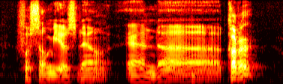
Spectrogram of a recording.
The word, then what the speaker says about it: Qatar: some years now and Qatar that's the pronunciation of it by the way people say howdy but don't set thing Qatar or no it's a quarter like the insect repellent they're not that I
